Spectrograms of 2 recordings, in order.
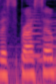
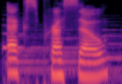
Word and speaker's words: espresso: an extra shot of espresso, please?" Practice saying it out loud a few times. Another important aspect is pronunciation. Some coffee terms can be tricky. For instance, espresso is pronounced es-presso, not expresso.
